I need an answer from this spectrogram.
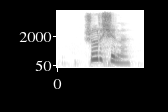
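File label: "шырсьыны", Komi, female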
